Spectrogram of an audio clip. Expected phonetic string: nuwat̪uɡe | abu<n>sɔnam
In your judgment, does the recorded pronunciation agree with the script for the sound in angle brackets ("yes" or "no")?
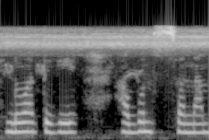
yes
